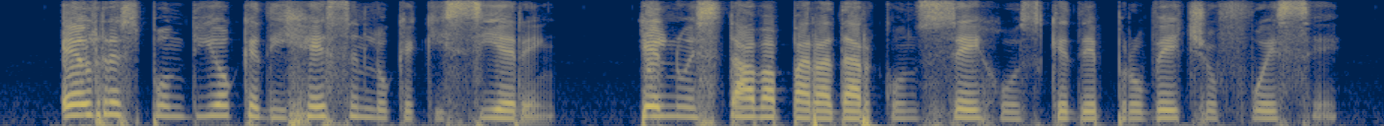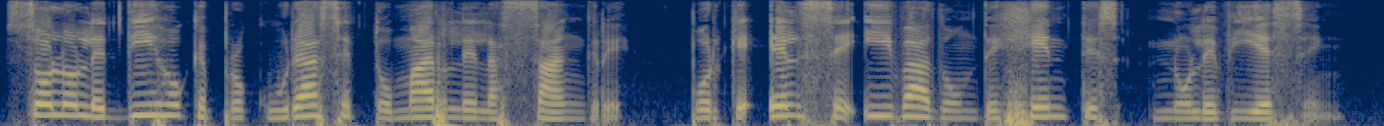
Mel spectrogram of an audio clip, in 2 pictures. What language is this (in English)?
Spanish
